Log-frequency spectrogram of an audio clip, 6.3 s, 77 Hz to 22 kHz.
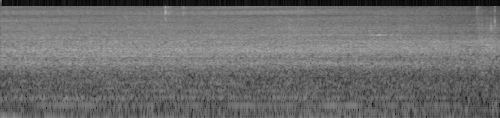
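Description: Diesel multiple unit with a GWR Class 143 Pacer at the rear running along the platform and moving away, its underfloor diesel engines giving a steady low drone over wheel and rail noise that slowly fades.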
